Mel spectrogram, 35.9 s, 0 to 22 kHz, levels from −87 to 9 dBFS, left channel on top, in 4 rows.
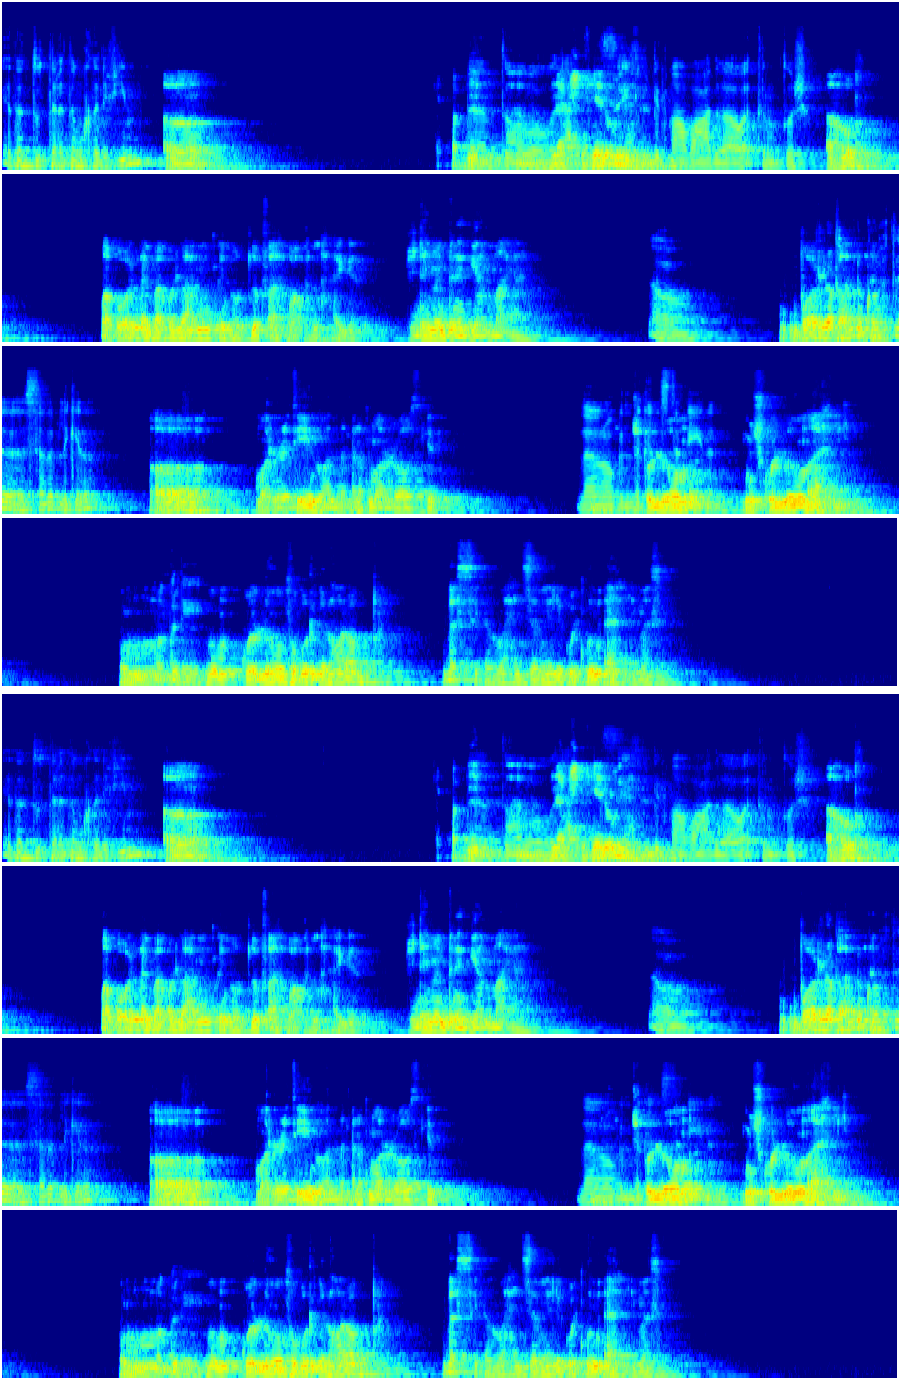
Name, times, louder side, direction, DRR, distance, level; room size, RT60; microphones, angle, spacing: voice 1, 0.0-1.4 4.6-8.1 15.4-15.9 17.1-18.9 23.7-25.1 28.4-28.9, left 1 dB, 40° left, 7 dB, 0.9 m, -35 dB
voice 2, 1.6-2.1 4.5-6.3 8.2-8.6 10.0-12.5 13.0-14.3 16.7-17.8 19.4-20.0 20.5-22.3 24.4-24.9 25.3-26.4 28.1-30.7 31.3-33.5, equal, 25° right, 4 dB, 1.3 m, -28 dB
13.0 x 6.9 x 8.9 m, 1.1 s
head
